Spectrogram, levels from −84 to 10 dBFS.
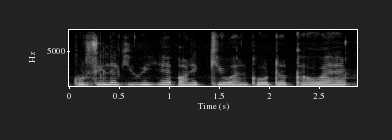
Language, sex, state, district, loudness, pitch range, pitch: Hindi, female, Himachal Pradesh, Shimla, -12 LUFS, 270-285 Hz, 275 Hz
